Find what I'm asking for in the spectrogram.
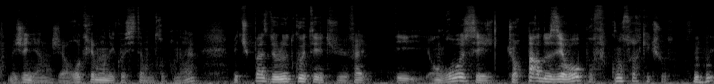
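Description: Somewhat breathy and medium in pitch, a man talks at a fairly quick pace, his pitch swinging very widely and his loudness rising and falling sharply. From France, Portuguese family. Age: 40s. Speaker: independent IT consultant. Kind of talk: interview conversation.

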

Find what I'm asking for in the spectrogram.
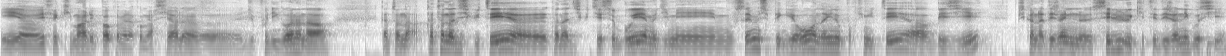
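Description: A man talks at a very fast pace with a medium pitch. His pitch varies an ordinary amount. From France, Hérault (Agde). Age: 30s. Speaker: entrepreneur. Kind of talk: interview. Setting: studio. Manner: halting.

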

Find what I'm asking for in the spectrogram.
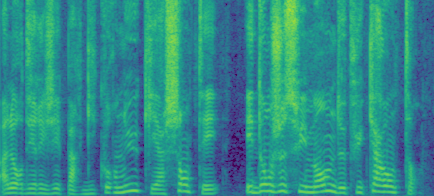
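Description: A dark, mellow tone at a fairly slow pace, with lively intonation. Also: woman. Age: 60s. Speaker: retired notary. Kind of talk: testimony. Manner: formal.

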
